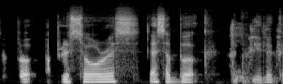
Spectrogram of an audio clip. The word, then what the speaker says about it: plesiosaur: Is it a plesiosaur or is it a plesiosaurus? Because I was calling it plesiosaurus the whole time. It's a Now, plesiosaur.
